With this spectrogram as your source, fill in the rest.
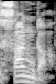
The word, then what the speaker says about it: sundial: It's a device that you can tell the time from, depending on where the sun casts its shadow on the sundial.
